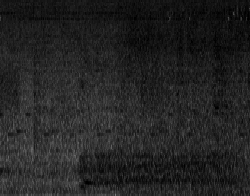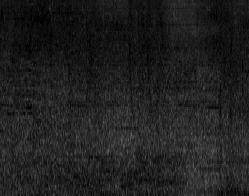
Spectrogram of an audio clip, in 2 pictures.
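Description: Rocks crash and rumble as they fall.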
